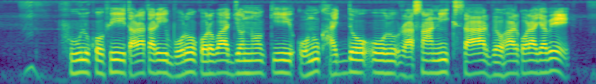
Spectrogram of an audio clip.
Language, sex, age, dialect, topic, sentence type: Bengali, male, 25-30, Western, agriculture, question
